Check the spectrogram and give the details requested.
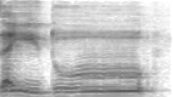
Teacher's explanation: تا واو پیش تو میں ہم نے تھوڑا لمبا کر کے پڑھنا ہے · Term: واو مدہ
